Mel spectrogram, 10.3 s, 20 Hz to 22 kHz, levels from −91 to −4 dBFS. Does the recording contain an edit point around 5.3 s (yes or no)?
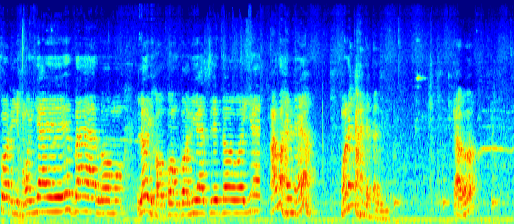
yes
